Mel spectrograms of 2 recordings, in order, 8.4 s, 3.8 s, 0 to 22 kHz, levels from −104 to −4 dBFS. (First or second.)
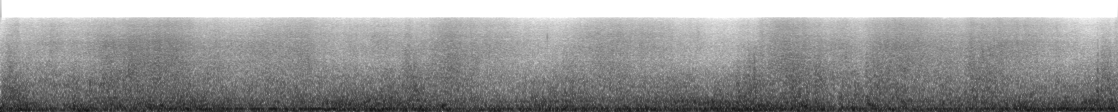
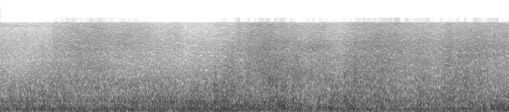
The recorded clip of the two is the first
